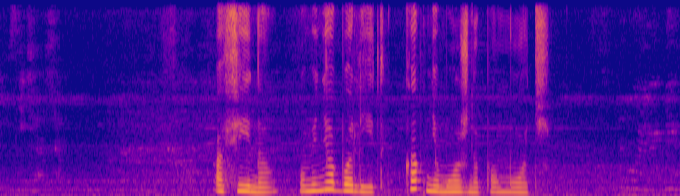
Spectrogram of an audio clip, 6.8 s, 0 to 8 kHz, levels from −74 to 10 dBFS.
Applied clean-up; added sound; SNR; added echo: none; none; none; none.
